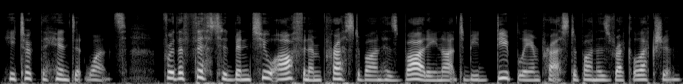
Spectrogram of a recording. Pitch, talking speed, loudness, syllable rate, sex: 220 Hz, 220 wpm, -19 LUFS, 5.9 syllables/s, female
